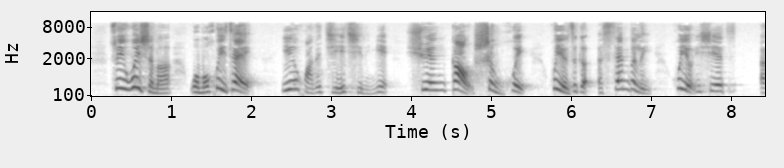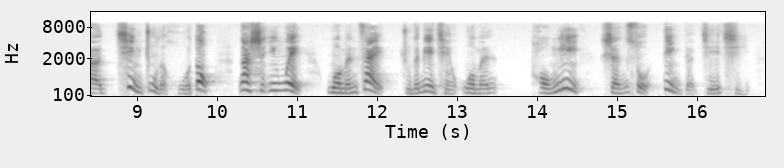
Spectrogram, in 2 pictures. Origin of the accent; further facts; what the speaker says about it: China; 我们中国人过节可能就是放假旅游吃喝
